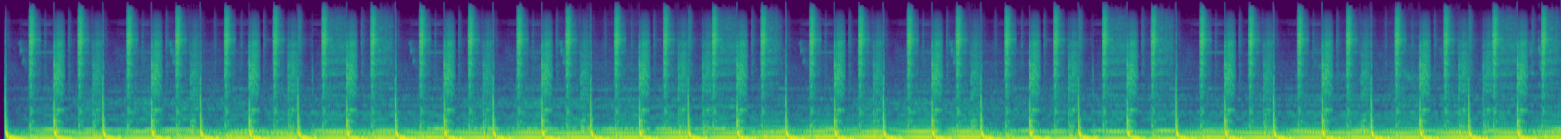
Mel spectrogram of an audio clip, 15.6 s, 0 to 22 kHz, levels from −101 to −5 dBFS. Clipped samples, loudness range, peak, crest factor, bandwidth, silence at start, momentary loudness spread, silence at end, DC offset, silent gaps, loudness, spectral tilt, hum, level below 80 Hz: under 0.1%; 1 LU; -4 dBFS; 12 dB; 17 kHz; 0.05 s; 2 LU; 0 s; under 0.1%; none; -18 LUFS; -5 dB/octave; none; -16 dBFS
